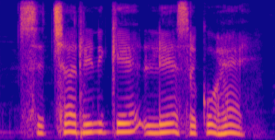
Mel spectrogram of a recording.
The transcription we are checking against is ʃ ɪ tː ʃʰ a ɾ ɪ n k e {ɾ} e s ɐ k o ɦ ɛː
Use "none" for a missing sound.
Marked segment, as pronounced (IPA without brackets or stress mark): l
